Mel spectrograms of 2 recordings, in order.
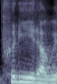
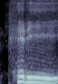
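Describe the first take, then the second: First: The first two consonants are run together without vowel. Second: A vowel is heard between the first two consonants. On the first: This is the usual modern pronunciation. "또는 프리라고 이렇게 발음할 수도 있습니다" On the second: This is the older classical pronunciation. "이걸 페리 이렇게 할 수도 있어요"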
